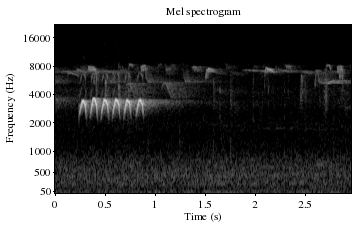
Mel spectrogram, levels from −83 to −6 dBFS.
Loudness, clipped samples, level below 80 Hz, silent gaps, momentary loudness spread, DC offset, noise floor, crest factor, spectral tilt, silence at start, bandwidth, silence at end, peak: -21 LUFS; under 0.1%; -70 dBFS; none; 22 LU; under 0.1%; -54 dBFS; 18 dB; 3 dB/octave; 0.2 s; 15.5 kHz; 0.1 s; -12 dBFS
